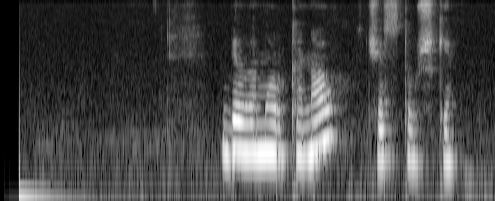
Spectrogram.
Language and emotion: Russian, neutral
